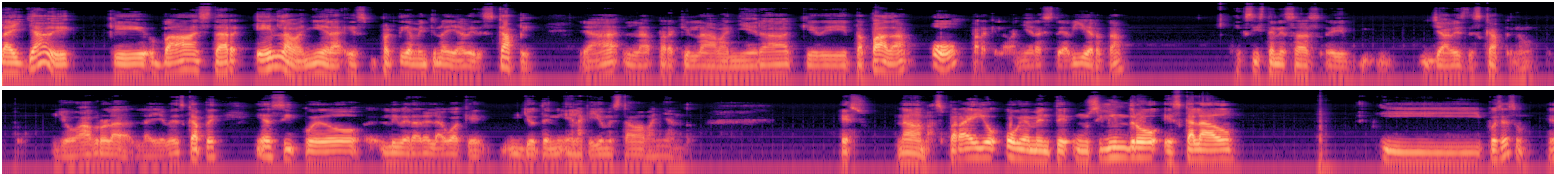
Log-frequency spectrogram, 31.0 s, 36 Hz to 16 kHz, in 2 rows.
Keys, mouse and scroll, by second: 0.0 r, 2.0 x, 4.7 g, 5.3 shift+z, 6.8-8.4 drag, 7.3 s, 9.0 click, 10.0-10.7 typing, 11.0 Return, 12.3 g, 12.7 z, 14.3-15.4 drag, 15.9 s, 17.2-18.3 drag, 21.2 s, 21.8 shift+x, 22.8 Escape, 25.3 s, 25.7 shift+z, 27.0 Escape, 28.0 s, 30.5 shift+y.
